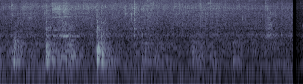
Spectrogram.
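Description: Ginger paste stirred into a frying fish curry base for fish pulusu, with a continuous close sizzle and repeated spoon scrapes against the pan at an uneven rhythm, no voices.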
